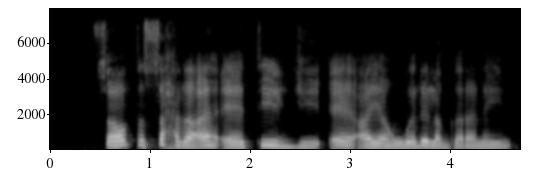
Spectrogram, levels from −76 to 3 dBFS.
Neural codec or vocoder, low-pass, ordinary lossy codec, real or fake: codec, 44.1 kHz, 7.8 kbps, Pupu-Codec; 7.2 kHz; none; fake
